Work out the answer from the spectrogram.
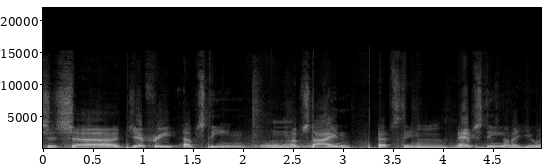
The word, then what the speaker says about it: Epstein: because there's an either doesn't mean it's not pronounced that way that is actually epsteen epsteen around whatever he's be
